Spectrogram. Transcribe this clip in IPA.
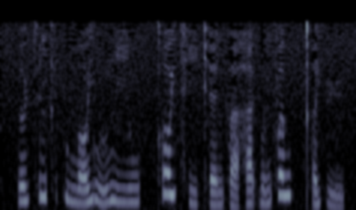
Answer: ɵ˨˧ ɥ t̪ʰ ɪ˥ ŋ t̪ʰ ɪ˥ k̚ ɐ˧ w n̪ ɔː˨˥ j w uː˨˥ n̪ iː˧ w | kʰ ɔː˥ j t͡sʰ iː˨˩ kʰ ɛː˨ ŋ f aː˨˩ h aː˨ k̚ l ʊ˨˥ ŋ f ɐ˥ w | kʰ ɐ˨˥ j p yː˨˩

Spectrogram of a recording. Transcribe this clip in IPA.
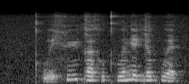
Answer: kʷʰ ḛ x y ɡ ɐ x ʊ kʷʰ ɛ n e ɡ ɛ kʷ ɛ

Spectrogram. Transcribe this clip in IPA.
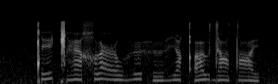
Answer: ǃ e˧˥˧ ɡ͡ǁ æː˧ χ ɯ˧˥˧ ʕ o˧˩ ɦ ø˥˧ h øː˩ ɦ i˧ qʼ ɯː˧˥˧ d æ˥˧ tˤ e˧˩

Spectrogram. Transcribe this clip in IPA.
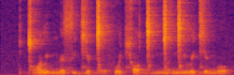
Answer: ɡ͡ǀ ɔ˥ l ḭ˩ ŋ ɘ˥ s ḭ˩ d͡ʑ ə˥ ɡ͡ǀ ɛ̰˩ f o˥ t͡ɕʰ ɔ˥ ɡ͡ǀ i˩ ŋ͡ǀ ə̰˩ ŋ͡ǀ ḭ˥ l ɘ˥ d͡ʑ ɛ˩ ŋ o˥

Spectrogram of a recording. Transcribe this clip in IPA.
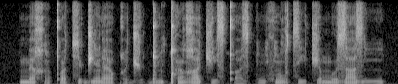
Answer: m ɛ˥ χ ĩ˩ qʼ ʏ˥ t͡s ʏ˥ d͡ʒ ɛ̃˥ ɾ æ˥ ʊ̯ q ɪ˩ d͡ʒ ʏ˩ ɡ͡ǃ ũ˥ ǃʰ ə̃˥ ʁ a˥ t͡ʃ i˩ z qʼ æ˩ z k ũ˩ x ũ˥ ʁ t͡s i˩ t͡ʃ ə˥ m ʊ˥ z a˥ z ĩ˩

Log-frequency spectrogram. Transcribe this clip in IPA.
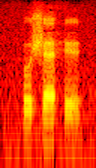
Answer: ʊ˨ ʃ ɛ˦ h ɪ˨

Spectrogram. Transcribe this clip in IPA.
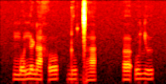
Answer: m o n ɯ ɳ a h o | ɖ u ɡ͡ǀ a | ʌ ʔ u ʎ ɯ

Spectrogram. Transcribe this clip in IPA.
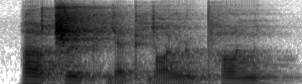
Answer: ä˥˨ ʈ͡ʂ ɻ̩˥˨ pʰ j ɛ˨˦ pʰ j ɑ˨˦ ʊ̯ ɻ ṵ˨˩ pʰ ɑ˦ ŋ

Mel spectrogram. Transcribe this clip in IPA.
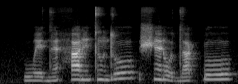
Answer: w e˨ d ɛ̃˨˦ h a˧ ɾ ĩ˧ t ũ˧ d o˦ | ʃ ɛ̃˧ ɾ o˨ d a˧ k͡p o˦

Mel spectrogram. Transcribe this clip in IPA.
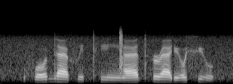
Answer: f o d æ f i tʰ i ŋ͡ǀ æ tʰ ɹ æ ɾʲ o xʲ u

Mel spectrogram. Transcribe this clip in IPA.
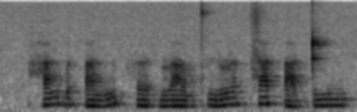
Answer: h a˧˥ ŋ ɓ ə˨˩ k̚ ʔ a˨˩ n ŋ ɨ˦˥ p̚ h əː˨˩ t̚ ɹ a˨˩ w t̪ʰ ɨ˨˩˨ ɹ ə˦˥ k̚ s a˦˥ t̚ ʔ a˨˩ k̚ ʈ i˧ m

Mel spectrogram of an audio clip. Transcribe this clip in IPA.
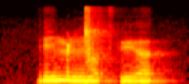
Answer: ɾ i m ə ɳ ŋ͡ǀ o t͡sʼ y ə̯

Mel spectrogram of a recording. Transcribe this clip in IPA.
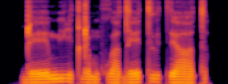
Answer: ɖ eː m j iː t ɖ ɐ m xʷ aː d eː t lʲ ɨ t ɾʲ aː t

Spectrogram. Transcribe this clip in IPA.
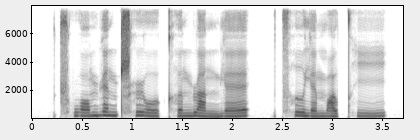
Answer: ʈ͡ʂʰ w ɔ˧˥ m ɥ ɛ˥˧ n ʈ͡ʂʰ ɻ̩˥˩ o˨˩ ʊ̯ kʰ ə˧˥ n ɻ a˨˩ n m j ɛ˧˥ | t͡sʰ ɹ̩˥˩ j ɛ˨˩ m ɑ˧˥ ʊ̯ t̪ʰ i˨˩˦

